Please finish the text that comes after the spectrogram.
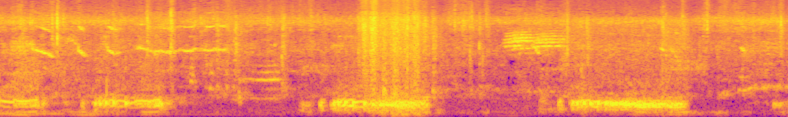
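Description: A king pigeon coos in three separate, low, throaty bursts. Faint chirps from other birds sound in between in a quiet loft.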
